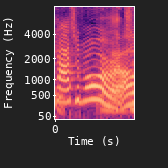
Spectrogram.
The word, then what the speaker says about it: Hachimura: Yeah, it's Hachimura.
